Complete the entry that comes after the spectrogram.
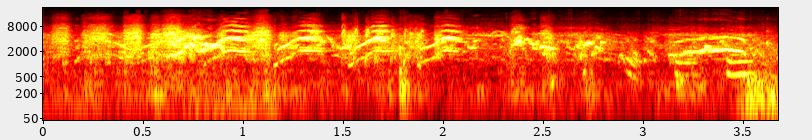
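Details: Budgerigars in a breeding group with chicks growing up, rapid rising and falling chirped notes, roughly three a second, from several birds overlapping.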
